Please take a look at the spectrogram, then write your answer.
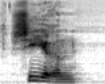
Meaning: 1. to adorn, to decorate 2. to befit, to be appropriate for 3. to be nice of, to be decent of
- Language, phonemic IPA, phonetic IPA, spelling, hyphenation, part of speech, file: Dutch, /ˈsirə(n)/, [ˈsiːrə(n)], sieren, sie‧ren, verb, Nl-sieren.ogg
